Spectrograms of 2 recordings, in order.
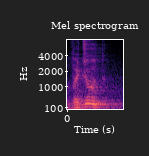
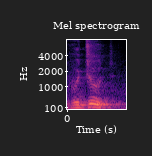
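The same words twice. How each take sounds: First: The first syllable has a short a vowel. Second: The first syllable has a short u vowel. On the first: The speaker calls it wrong. "वजूद कह जाते हैं लोग" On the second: The speaker calls it right. "वाव के ऊपर पेश ... लफ्ज़ है वजूद"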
